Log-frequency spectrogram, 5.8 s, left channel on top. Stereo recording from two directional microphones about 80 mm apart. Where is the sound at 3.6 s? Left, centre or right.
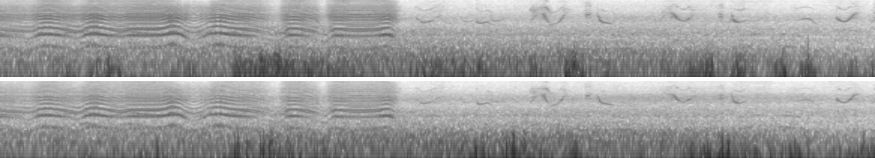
Centre.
